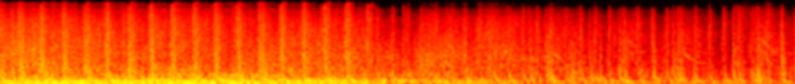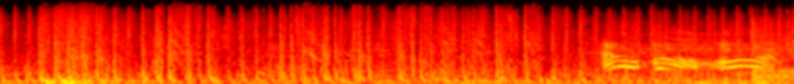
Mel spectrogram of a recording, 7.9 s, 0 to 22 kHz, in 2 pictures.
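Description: An MG43 machine gun in the game Helldivers 2 fires rapid continuous bursts that roll into a dense battlefield din, with a brief whining tone near the end.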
